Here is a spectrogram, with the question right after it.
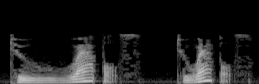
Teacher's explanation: two apples is pronounced as if there were an additional W sound, w, in between the words · Term: sound linking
